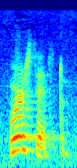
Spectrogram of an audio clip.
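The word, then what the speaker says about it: Worcester: But it's spelled W O R C E S T E R. We're sister. Oh, yes. I see. Yes. Lord Worster.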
